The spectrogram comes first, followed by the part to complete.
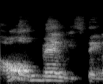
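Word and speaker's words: Albany State: by three nobody was talking about Alabama's uh all Benny state I'm sorry let me make sure I say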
